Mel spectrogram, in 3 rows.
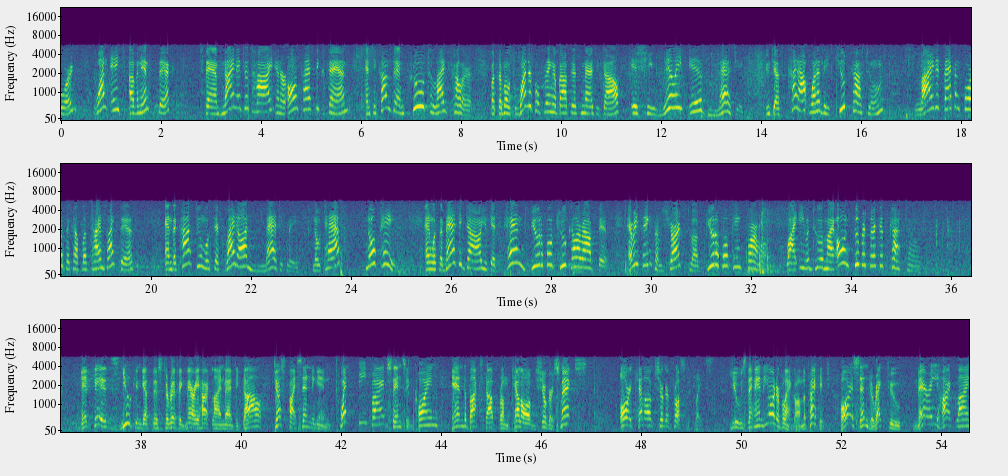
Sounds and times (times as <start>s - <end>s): Speech: 0.0s - 16.5s, 20.3s - 35.4s, 36.8s - 47.0s.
